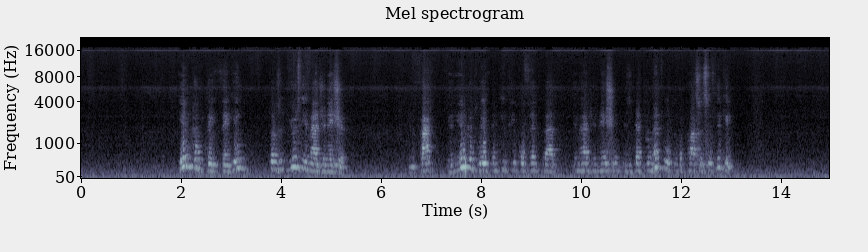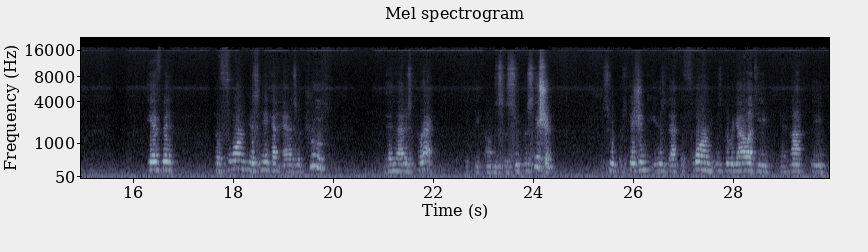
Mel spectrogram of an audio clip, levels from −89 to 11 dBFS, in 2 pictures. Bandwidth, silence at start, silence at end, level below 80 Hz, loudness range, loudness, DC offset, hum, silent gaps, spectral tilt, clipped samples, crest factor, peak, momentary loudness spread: 17.5 kHz; 0 s; 0 s; -50 dBFS; 6 LU; -32 LUFS; under 0.1%; none; none; -4.5 dB/octave; under 0.1%; 22 dB; -12 dBFS; 23 LU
